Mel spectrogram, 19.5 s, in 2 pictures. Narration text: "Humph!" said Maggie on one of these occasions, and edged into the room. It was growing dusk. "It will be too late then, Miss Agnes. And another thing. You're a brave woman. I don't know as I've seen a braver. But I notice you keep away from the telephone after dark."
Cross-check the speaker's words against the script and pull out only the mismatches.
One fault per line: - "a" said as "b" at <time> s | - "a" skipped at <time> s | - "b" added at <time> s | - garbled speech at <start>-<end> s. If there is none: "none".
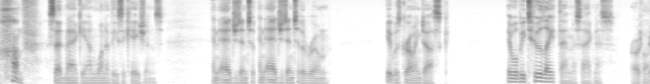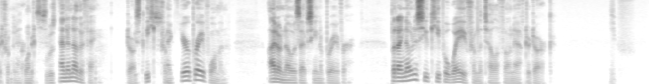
- "and edged into" added at 3.9 s
- garbled speech at 9.5-10.6 s
- garbled speech at 11.6-12.4 s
